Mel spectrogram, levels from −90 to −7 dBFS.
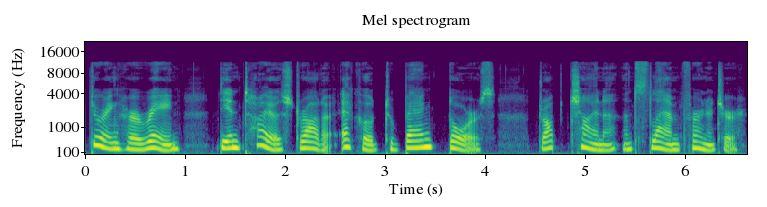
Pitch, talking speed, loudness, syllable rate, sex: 190 Hz, 135 wpm, -17 LUFS, 5.0 syllables/s, female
